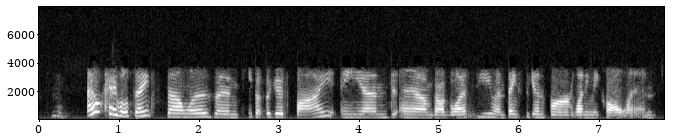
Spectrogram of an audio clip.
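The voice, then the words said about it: Female Southern American accent. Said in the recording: “Always great to hear a female Southern accent.”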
